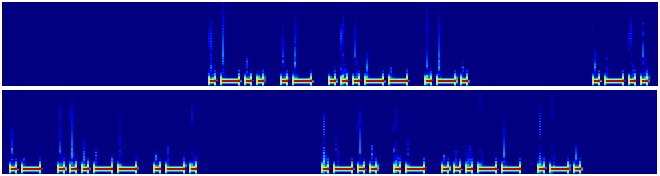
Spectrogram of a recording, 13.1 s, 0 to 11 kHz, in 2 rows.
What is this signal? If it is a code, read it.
Morse code, heard as a keyed tone, about 21 wpm, 700 Hz. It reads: LA3R LA3R LA3R
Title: DXCC-100 Call Signs - 4 Characters - Repeated 3x - 20wpm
